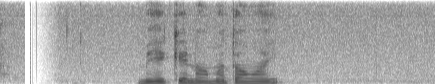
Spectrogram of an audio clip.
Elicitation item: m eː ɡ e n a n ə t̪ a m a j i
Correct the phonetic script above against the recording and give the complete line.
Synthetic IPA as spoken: m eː k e n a m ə t̪ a m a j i

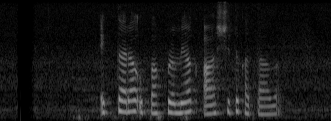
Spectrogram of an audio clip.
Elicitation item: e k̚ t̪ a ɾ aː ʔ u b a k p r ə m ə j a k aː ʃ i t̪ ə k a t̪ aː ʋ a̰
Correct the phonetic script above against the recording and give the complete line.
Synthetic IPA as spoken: e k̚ t̪ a ɾ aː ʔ u p a k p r ə m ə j a k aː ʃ i t̪ ə k a t̪ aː ʋ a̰

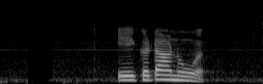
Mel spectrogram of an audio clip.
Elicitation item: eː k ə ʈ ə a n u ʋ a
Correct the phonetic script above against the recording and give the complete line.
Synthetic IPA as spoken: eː k ə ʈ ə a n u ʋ ə

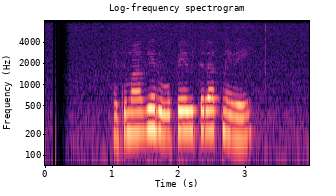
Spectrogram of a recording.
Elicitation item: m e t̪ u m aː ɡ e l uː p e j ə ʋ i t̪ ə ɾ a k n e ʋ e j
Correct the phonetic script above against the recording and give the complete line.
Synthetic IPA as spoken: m e t̪ u m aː ɡ e ɾ uː p e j ə ʋ i t̪ ə ɾ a k n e ʋ e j

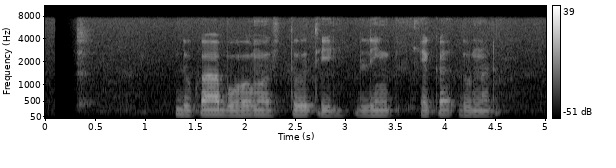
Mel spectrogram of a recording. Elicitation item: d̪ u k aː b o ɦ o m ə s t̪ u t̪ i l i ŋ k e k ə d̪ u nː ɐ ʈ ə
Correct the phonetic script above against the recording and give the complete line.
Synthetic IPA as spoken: d̪ u k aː b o ɦ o m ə s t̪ u t̪ i l i ŋ k e k ə d̪ u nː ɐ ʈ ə

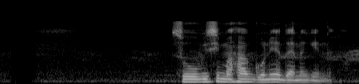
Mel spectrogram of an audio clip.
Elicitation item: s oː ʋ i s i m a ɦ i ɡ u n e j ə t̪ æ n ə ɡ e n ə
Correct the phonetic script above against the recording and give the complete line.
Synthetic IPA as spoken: s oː ʋ i s i m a ɦ a ɡ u n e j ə d̪ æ n ə ɡ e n ə

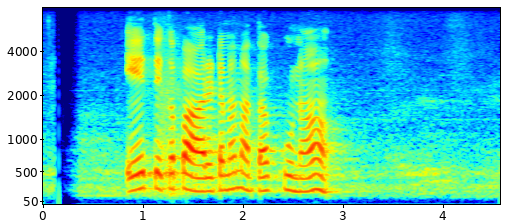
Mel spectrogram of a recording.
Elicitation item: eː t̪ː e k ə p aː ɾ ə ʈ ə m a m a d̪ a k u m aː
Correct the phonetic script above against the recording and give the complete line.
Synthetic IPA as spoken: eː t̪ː e k ə p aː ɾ ə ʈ ə m ə m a t̪ a k u n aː

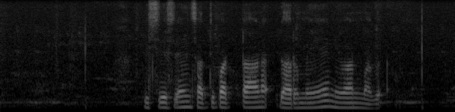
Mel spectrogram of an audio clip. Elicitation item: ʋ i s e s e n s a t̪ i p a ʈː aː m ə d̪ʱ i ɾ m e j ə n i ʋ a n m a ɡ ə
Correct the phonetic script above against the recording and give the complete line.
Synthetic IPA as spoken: ʋ i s e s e n s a t̪ i p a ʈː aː n ə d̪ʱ a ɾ m e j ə n i ʋ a n m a ɡ ə

